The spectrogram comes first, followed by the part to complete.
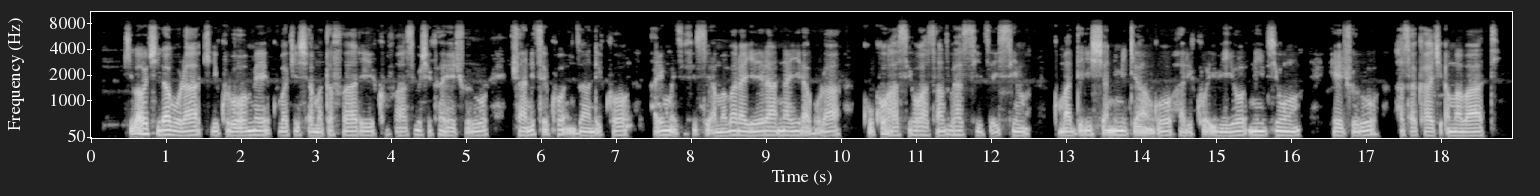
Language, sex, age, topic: Rundi, male, 25-35, education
